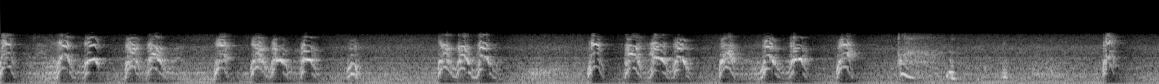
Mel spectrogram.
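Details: Chihuahua barking at nothing indoors, with nobody there; sharp high yappy barks in quick bursts of two to four, short pauses between clusters, a steady low hum underneath.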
